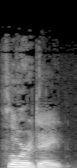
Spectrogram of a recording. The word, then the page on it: fluoridate: American English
